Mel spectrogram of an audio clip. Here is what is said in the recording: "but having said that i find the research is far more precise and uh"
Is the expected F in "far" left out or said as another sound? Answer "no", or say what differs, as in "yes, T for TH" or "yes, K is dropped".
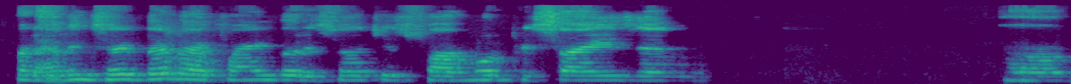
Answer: no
